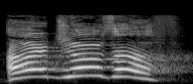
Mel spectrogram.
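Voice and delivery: very high, loud, slowly stretched-out reveal; overwhelmed cry. Acted. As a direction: cry out the truth at last, overwhelmed. Joseph reveals himself to brothers.

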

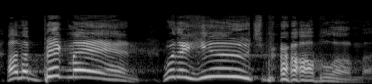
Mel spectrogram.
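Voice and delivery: loud, high, slow mock rage; furious. Naaman fuming at the prophet, slow loud mock rage. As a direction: play the offended big man, outraged.

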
